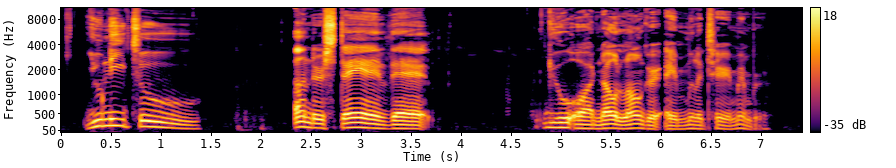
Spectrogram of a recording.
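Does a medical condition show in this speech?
No.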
